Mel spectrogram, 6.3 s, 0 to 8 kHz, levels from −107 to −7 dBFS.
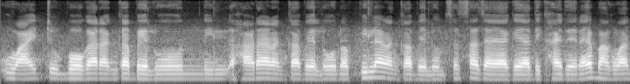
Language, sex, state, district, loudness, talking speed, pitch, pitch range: Hindi, male, Uttar Pradesh, Varanasi, -15 LUFS, 230 wpm, 125 Hz, 125-135 Hz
